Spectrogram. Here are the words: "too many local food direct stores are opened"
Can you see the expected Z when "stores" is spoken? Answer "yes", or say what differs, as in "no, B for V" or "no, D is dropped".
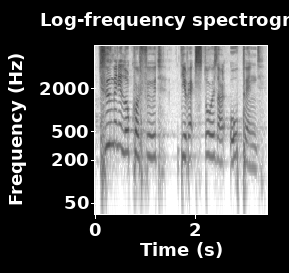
yes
